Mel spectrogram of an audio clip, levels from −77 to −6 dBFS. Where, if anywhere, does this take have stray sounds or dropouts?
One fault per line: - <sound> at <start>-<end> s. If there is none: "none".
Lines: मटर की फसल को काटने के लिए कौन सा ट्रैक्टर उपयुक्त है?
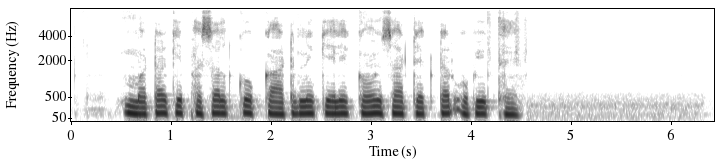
none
